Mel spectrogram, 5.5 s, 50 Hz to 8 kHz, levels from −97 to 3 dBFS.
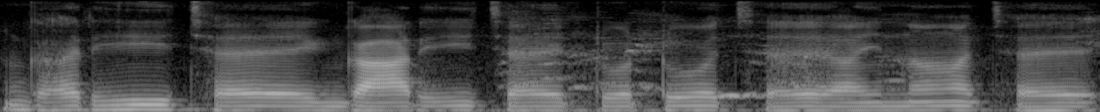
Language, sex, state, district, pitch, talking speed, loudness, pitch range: Angika, male, Bihar, Begusarai, 110 Hz, 85 wpm, -36 LUFS, 105-115 Hz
